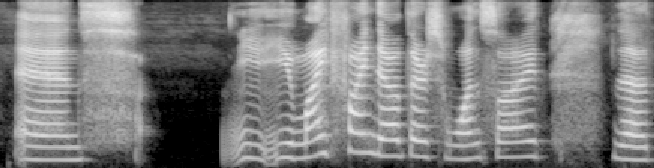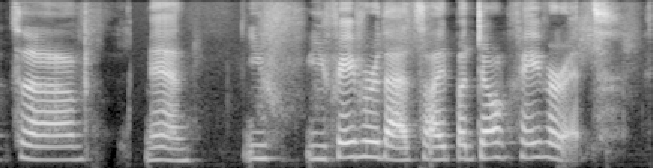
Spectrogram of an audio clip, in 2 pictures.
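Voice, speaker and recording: A woman with a French accent speaks at a very slow pace and fairly high pitch. The recording is very clean, with a silent background. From Quebec. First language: Quebec French. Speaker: fitness coach. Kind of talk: follow-along exercise tutorial. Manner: casual, with many fillers.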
